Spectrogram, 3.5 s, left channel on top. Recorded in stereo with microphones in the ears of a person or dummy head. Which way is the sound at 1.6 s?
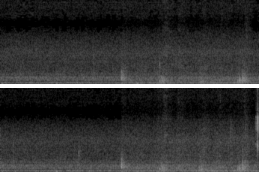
10° right (ahead or behind).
